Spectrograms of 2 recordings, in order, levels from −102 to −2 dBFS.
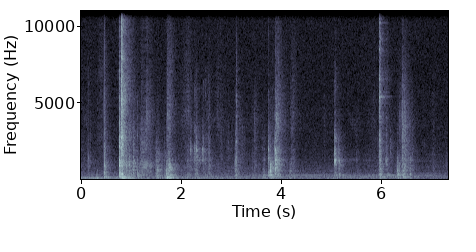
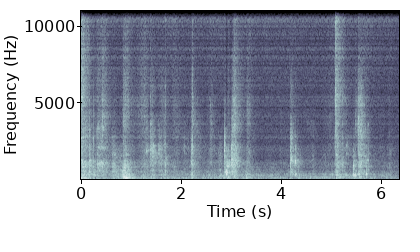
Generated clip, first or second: second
